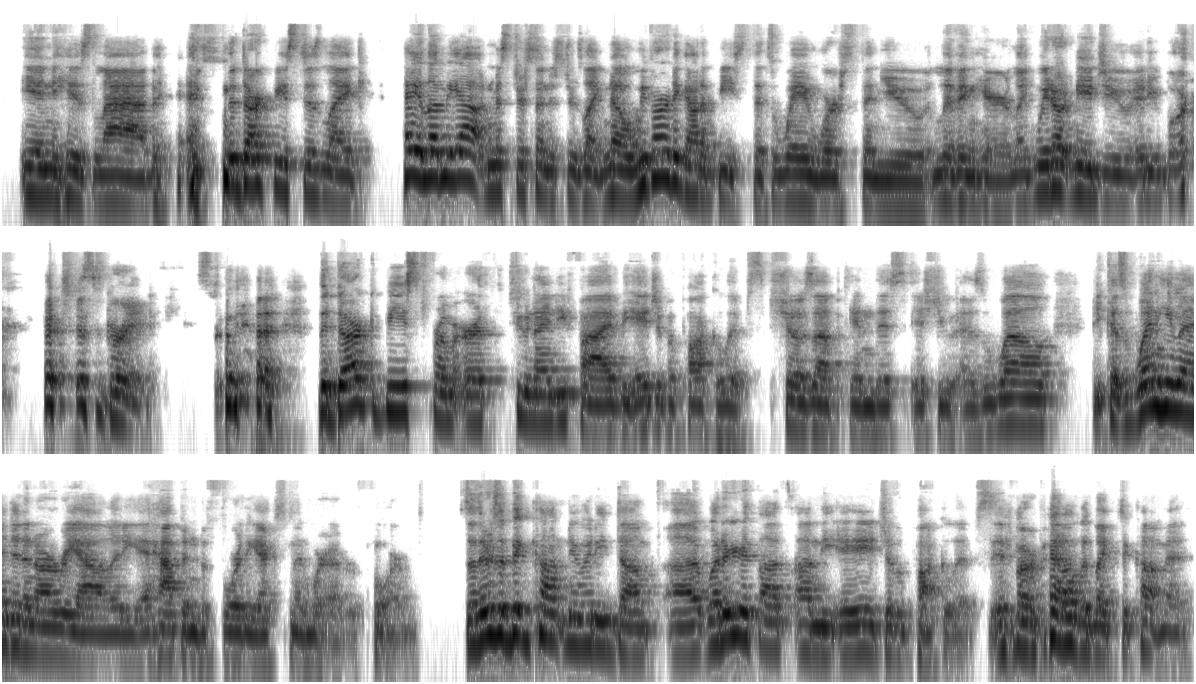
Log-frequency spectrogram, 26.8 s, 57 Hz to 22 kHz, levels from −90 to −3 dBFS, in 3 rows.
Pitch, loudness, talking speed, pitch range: 130 Hz, -18 LUFS, 215 wpm, 110-160 Hz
